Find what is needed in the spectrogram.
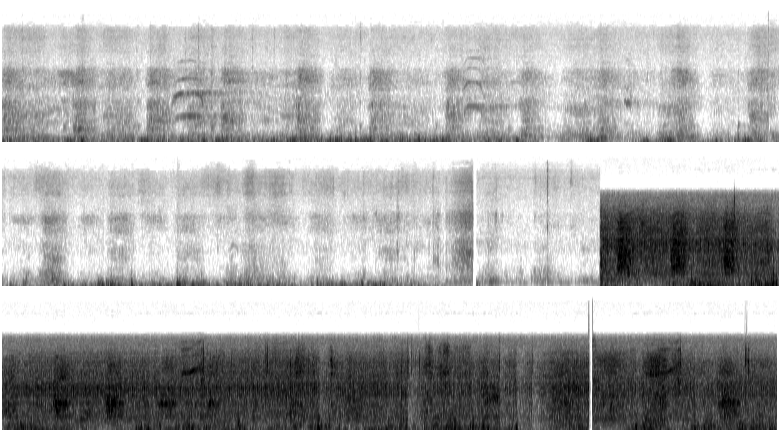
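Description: Brown bears growling low and rough, in uneven pulses, with faint whistled calls early on. About two-thirds of the way through this cuts off suddenly and a much louder rough, crackling noise takes over.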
